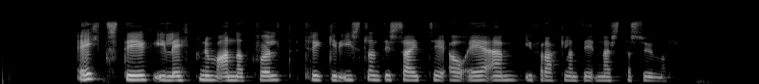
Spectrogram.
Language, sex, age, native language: Icelandic, female, 30-39, Icelandic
